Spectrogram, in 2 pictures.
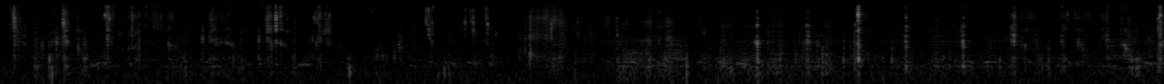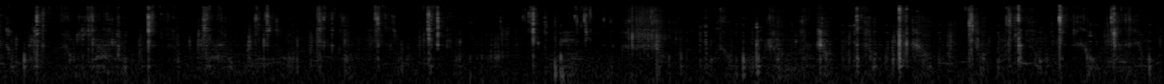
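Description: A person chewing and biting a fried Lotteria shrimp burger close to the microphone: irregular crisp crunches and wet mouth clicks, one after another.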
